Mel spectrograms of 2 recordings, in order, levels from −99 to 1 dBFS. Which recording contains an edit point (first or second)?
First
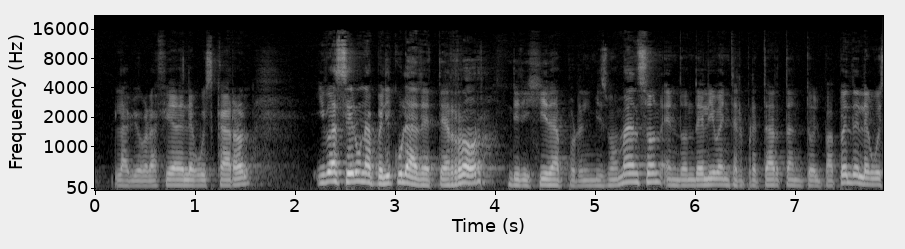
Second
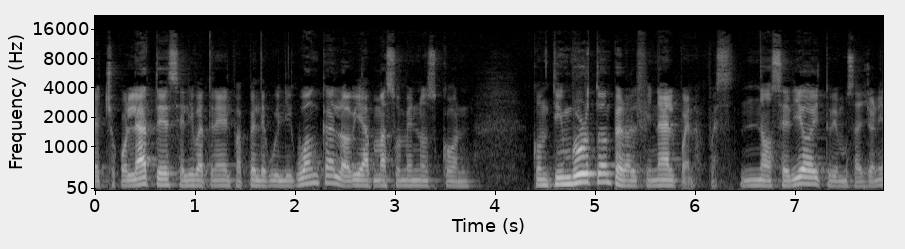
second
